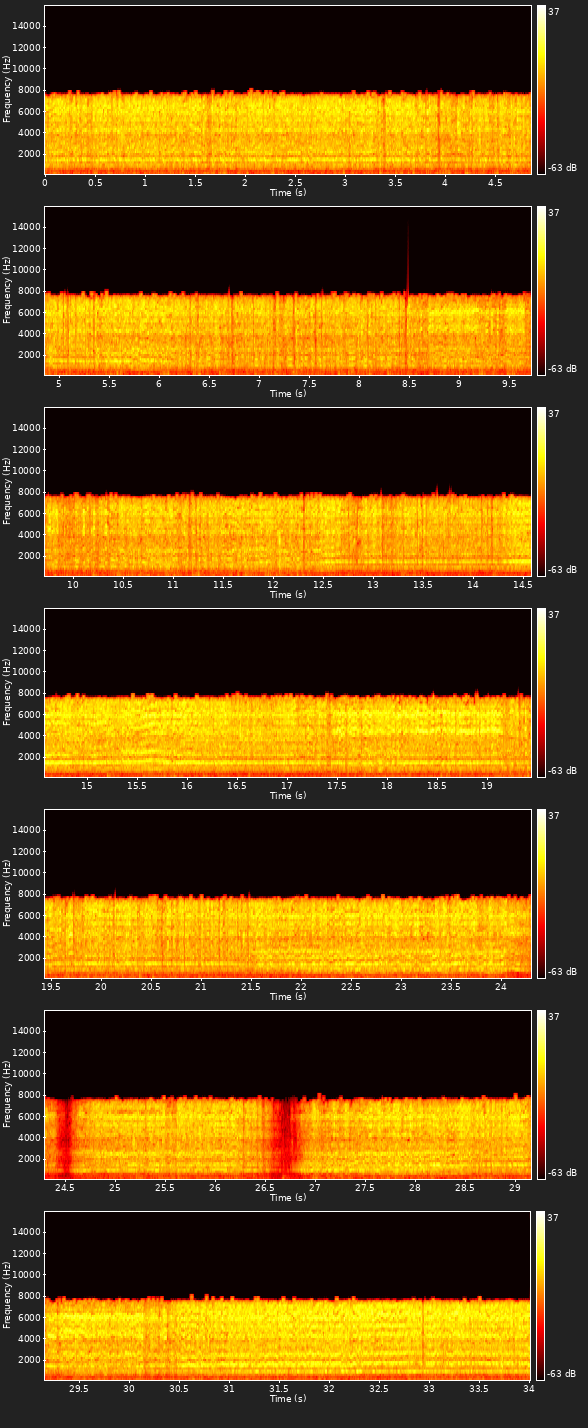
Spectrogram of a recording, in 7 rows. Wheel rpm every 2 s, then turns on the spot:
200, 200, 190, 160, 160, 160, 180, 200, 200, 200, 190, 160, 110, 100, 180, 200, 230.
none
